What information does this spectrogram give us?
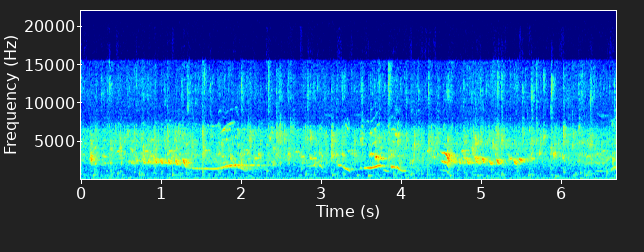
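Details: Munia giving soft buzzy trills and downward-gliding whistled notes, one long slur near the middle, against a constant low droning hum.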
